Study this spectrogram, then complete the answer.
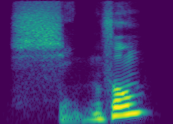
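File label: "xin4 feng1", Chinese; HSK4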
